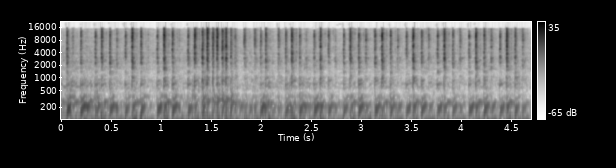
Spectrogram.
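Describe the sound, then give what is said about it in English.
Evo motorcycle engine idling through pipes that give it a hollow, almost gurgly tone: a loud, steady run of low, rhythmic thumping pulses with no talk. “There's your Evo. That is, yeah. Yeah, you those pipes make it sound a little bit hollow.”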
